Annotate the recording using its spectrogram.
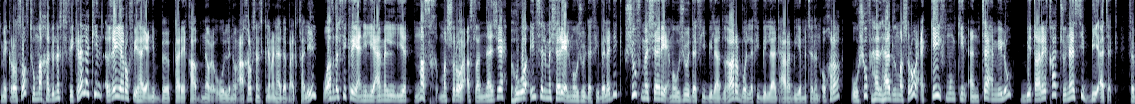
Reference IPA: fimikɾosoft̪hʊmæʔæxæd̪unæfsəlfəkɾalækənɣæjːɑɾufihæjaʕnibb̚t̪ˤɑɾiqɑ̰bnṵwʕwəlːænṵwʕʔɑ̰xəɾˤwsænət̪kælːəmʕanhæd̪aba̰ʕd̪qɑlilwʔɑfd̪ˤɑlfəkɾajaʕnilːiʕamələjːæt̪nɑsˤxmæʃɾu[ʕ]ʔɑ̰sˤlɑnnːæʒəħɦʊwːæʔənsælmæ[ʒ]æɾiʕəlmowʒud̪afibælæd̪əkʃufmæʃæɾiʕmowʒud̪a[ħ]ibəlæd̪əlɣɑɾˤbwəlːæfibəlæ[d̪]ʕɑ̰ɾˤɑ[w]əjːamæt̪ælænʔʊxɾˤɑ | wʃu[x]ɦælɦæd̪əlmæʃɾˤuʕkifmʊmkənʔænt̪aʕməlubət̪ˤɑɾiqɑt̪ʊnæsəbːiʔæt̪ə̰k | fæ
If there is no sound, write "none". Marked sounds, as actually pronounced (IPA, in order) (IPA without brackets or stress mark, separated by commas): ʕ, ʃ, f, d̪, b, f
